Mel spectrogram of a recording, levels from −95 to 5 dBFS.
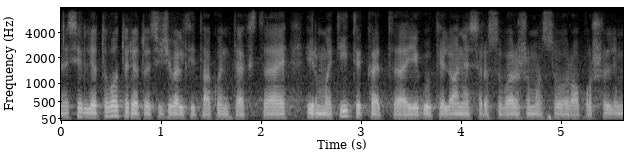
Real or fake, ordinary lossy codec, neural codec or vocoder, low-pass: real; Opus, 32 kbps; none; 7.2 kHz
